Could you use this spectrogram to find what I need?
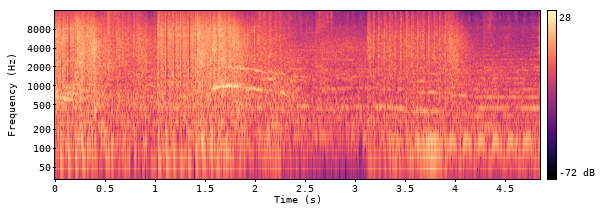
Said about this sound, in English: Gunfire came from the sky again as Natalia's helicopter made another pass. It was gunfire from the ground as well as the shore party advanced from both sides.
